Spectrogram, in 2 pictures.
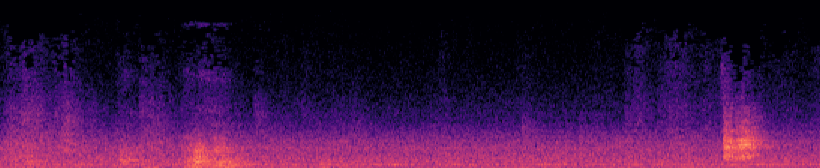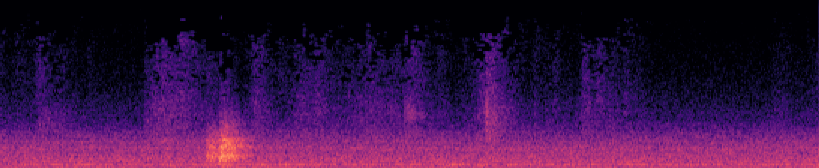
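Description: Off-camera household clatter over a steady hum: a knock about a second in, then two short sharp sounds about two seconds apart in the middle, as of cupboards or drawers being opened and shut while garlic is fetched.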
